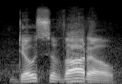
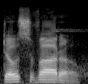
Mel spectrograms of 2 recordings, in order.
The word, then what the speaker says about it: DeSavato: And right on cue, the production staff from Fredericton, DeSavato is the pronunciation we're looking for. Demoy DeSavato.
